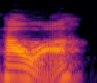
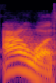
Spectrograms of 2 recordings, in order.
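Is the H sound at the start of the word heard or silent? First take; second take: heard; silent. First: The word begins with an audible H sound. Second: The word begins with no H sound. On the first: The speaker calls it wrong. "why do they put an H in it? They don't say hour" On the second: The speaker calls it right. "No, it's hour"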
